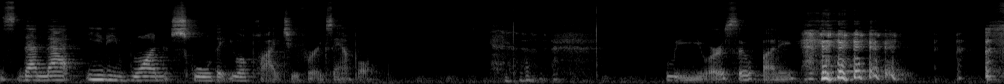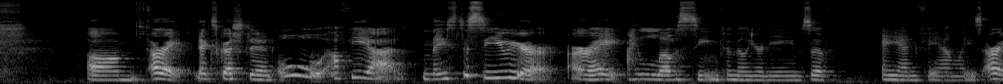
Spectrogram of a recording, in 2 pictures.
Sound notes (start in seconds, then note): 8.1 laughs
